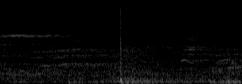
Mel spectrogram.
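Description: One sharp smack of a volleyball being struck or hitting the floor about a second in, heard over the quiet background of a large gym.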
